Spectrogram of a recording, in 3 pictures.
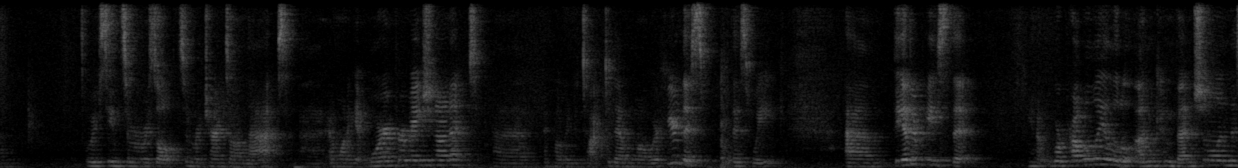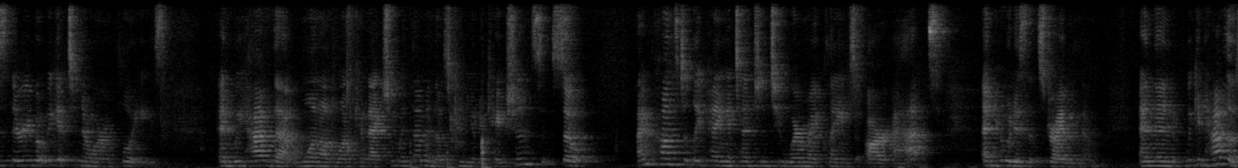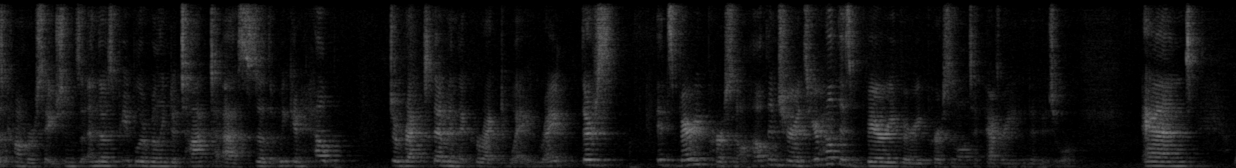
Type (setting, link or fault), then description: setting, live audience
